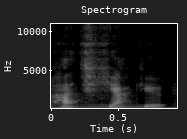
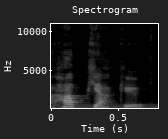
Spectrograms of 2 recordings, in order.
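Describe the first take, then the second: First: The middle of the word has an h sound. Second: The middle of the word has a p sound. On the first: The speaker calls it wrong. "instead of hachhyaku" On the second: The speaker calls it right. "it's hap- hapyaku"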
